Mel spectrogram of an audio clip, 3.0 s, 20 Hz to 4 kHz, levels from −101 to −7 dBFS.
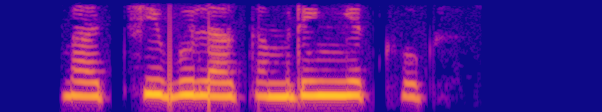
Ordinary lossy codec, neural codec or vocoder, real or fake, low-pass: AAC, 32 kbps; none; real; 3.6 kHz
